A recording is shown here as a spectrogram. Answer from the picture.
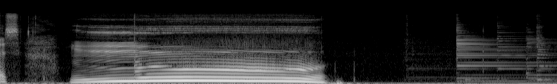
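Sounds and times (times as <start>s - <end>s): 
mooing: 0.8s - 3.3s.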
